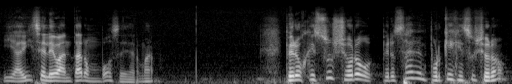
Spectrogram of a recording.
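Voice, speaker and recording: A pastor preaching a sermon in church, asking the congregation rhetorical questions and calling them brothers, his delivery swinging from loud high peaks to hushed low asides. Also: sing-song, fairly quick, dry recording. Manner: impassioned preaching with rhetorical questions, calls listeners "hermanos".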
